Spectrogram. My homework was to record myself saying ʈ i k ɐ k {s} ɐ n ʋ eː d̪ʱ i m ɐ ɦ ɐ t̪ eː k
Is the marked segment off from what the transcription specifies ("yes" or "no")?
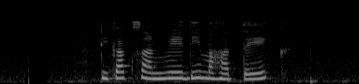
no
